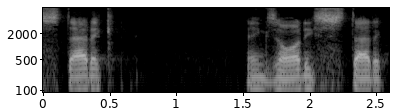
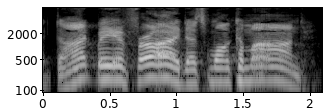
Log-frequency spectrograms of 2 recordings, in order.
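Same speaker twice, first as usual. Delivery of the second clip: slow, loud, higher commanding bark; drill sergeant king; 7 semitones higher, 8 dB louder, slower than usual. Pretend. God as drill sergeant king orders his people, slow loud bark. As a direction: give it as a royal order nobody dares question. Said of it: "like a drill sergeant king".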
